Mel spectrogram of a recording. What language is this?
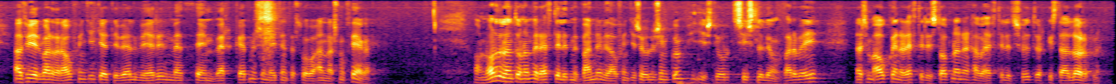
Icelandic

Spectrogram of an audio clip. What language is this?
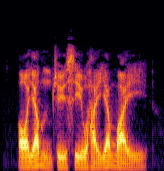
Cantonese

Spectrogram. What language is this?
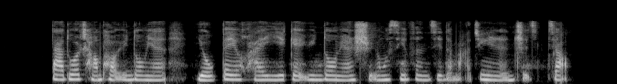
Chinese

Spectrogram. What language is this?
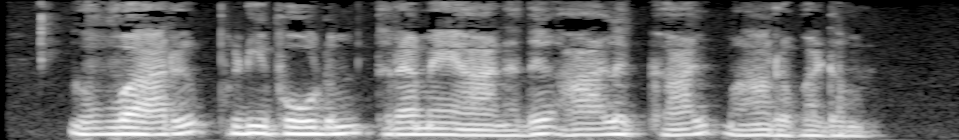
Tamil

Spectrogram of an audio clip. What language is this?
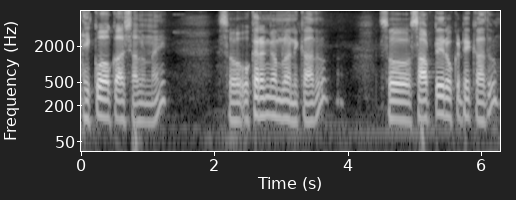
Telugu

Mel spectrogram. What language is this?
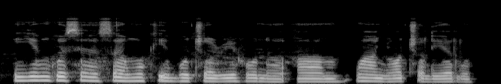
Igbo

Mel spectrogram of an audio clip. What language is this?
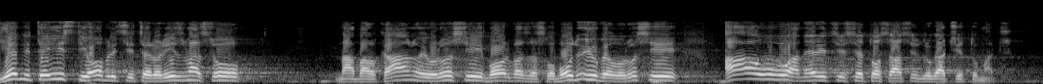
Serbian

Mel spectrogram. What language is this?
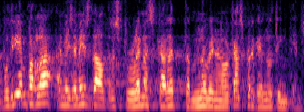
Catalan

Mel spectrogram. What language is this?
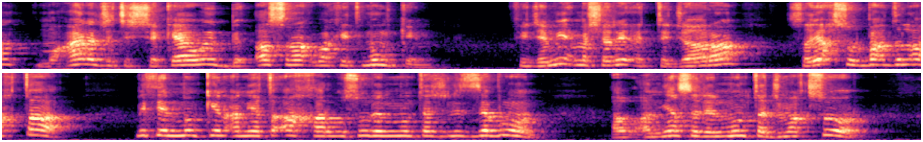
Arabic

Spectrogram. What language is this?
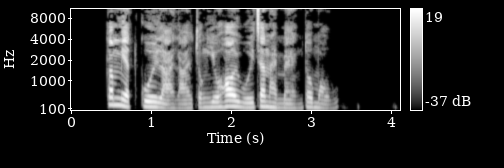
Cantonese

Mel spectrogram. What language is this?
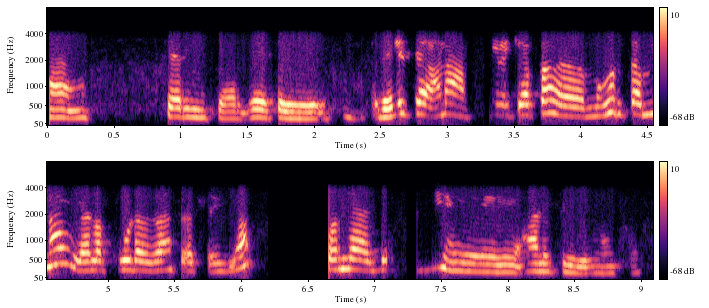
Tamil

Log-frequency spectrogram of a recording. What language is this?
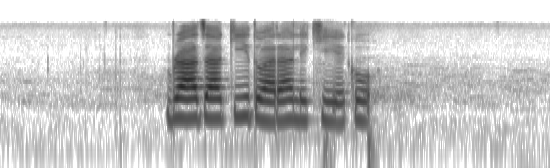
Nepali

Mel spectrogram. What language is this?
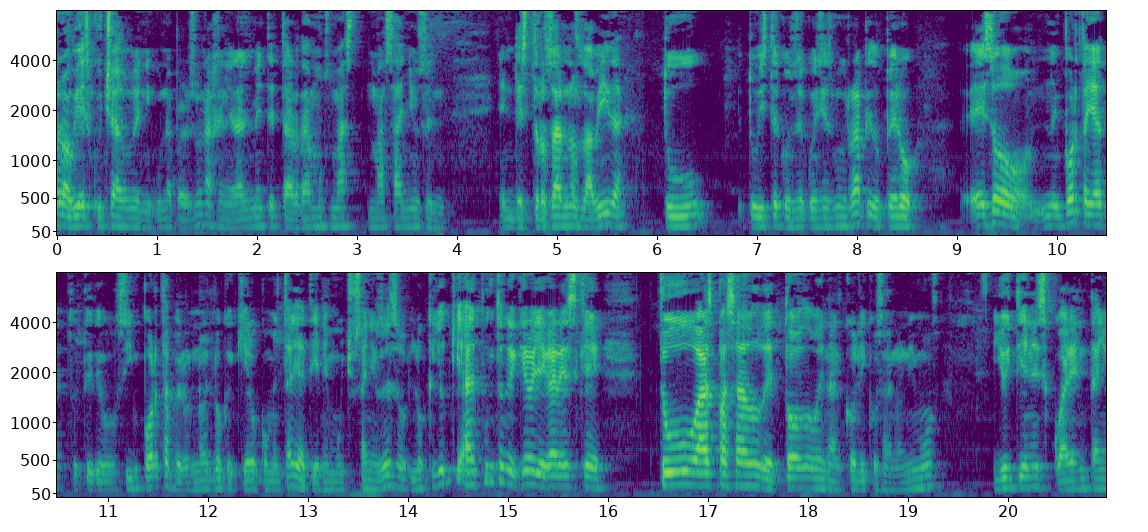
Spanish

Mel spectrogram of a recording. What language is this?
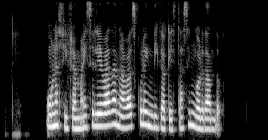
Galician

